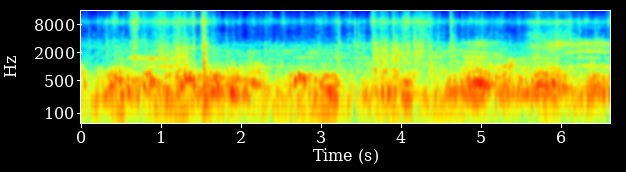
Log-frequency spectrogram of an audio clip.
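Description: A loft full of domestic pigeons cooing at once, many overlapping coos running on without a break, with a few sharp clicks among them.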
